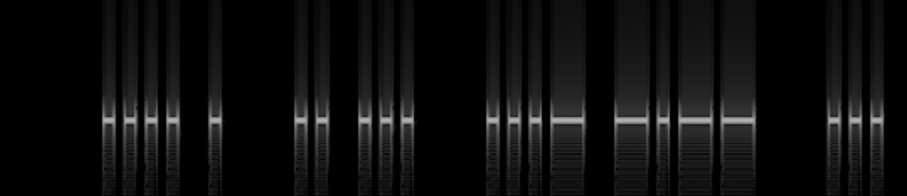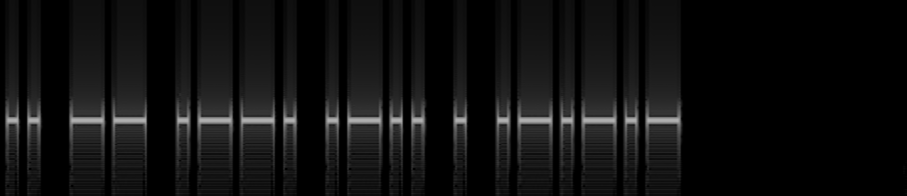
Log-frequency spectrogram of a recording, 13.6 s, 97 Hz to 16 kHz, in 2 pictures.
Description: Morse code, heard as a keyed tone, about 15 wpm, 700 Hz. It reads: HE IS VY SIMPLE.
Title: Sentences from Top 400 Words and Abbreviations 15wpm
